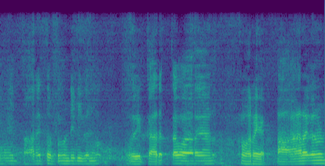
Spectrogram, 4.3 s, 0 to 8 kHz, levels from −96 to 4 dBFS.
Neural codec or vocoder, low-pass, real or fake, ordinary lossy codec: codec, 44.1 kHz, 2.6 kbps, DAC; 7.2 kHz; fake; none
